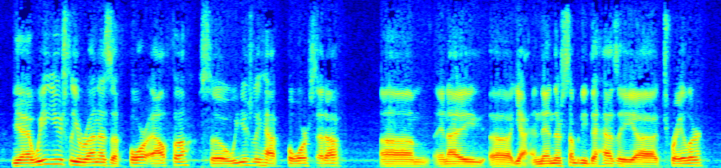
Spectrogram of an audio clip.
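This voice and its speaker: At a moderate pace, a man talks with a normal speaking voice. His pitch is medium, with ordinary pitch variation. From Canada. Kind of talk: casual chat.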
